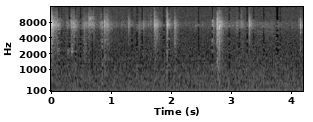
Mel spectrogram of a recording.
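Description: Tarot cards being handled: a scattering of light, sharp card clicks and slides as a card is drawn from the deck and laid on the table.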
